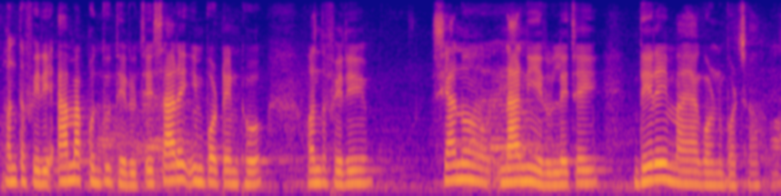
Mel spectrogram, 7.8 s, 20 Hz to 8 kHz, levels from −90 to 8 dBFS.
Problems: constant background noise, continuous background conversations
